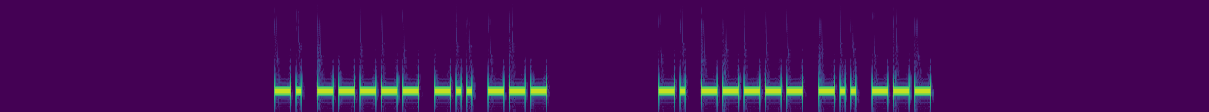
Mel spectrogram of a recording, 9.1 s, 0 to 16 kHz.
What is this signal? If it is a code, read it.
Morse code, heard as a keyed tone, about 30 wpm, 700 Hz. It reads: N0DO N0DO
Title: USA Call Signs - 4 Characters - Repeated 2x - 30wpm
